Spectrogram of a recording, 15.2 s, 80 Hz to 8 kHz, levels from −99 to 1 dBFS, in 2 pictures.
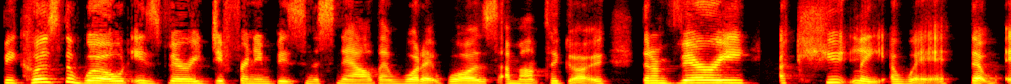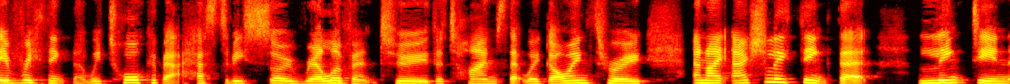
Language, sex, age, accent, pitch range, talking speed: English, female, 30-49, Australian, 190-225 Hz, 180 wpm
